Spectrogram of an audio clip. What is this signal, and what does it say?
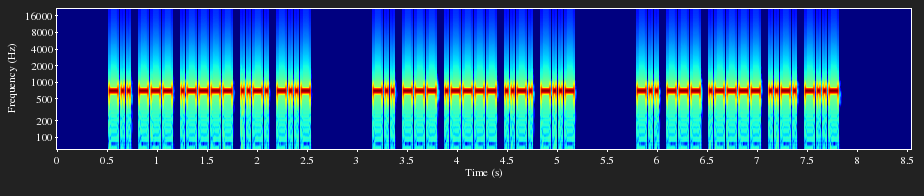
Morse code, heard as a keyed tone, about 40 wpm, 700 Hz. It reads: DO1FX DO1FX DO1FX
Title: DXCC-100 Call Signs - 5 Characters - Repeated 3x - 40wpm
